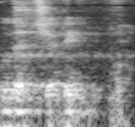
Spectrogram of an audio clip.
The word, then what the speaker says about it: उदच्यते: So clear pronunciation होना चाहिए। The word is उदच्यते, तो वो थोड़ा क्लियर प्रोनाउंसिएशन नहीं है।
